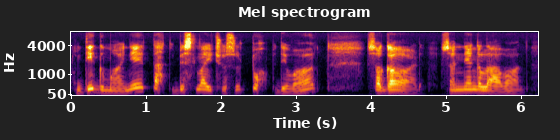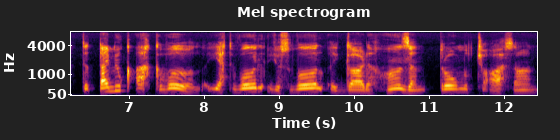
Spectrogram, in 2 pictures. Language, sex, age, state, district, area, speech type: Kashmiri, male, 45-60, Jammu and Kashmir, Budgam, rural, spontaneous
